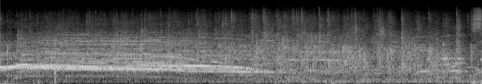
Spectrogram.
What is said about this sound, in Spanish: Y aplausos para Casey Pop.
